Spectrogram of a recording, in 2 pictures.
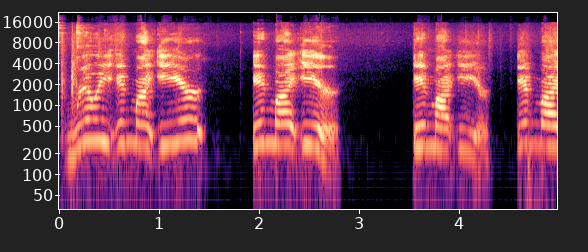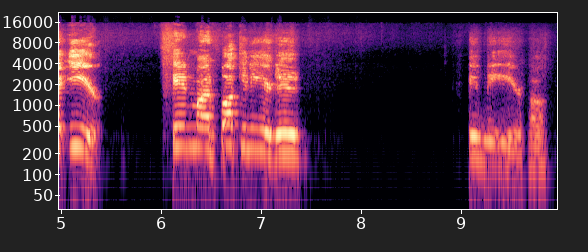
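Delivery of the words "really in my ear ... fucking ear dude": higher, incredulous complaint; you can't believe the dog did that; complaining to the dog that barked in his ear, higher and indignant; indignant disbelief. Real, not acted.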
